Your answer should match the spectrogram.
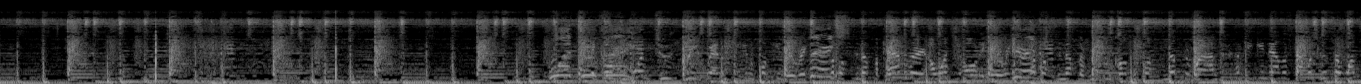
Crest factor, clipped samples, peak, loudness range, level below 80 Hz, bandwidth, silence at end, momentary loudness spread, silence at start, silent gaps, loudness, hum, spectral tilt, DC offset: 30 dB; under 0.1%; -2 dBFS; 1 LU; -42 dBFS; 13 kHz; 0 s; 6 LU; 0 s; none; -29 LUFS; none; -2.5 dB/octave; under 0.1%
